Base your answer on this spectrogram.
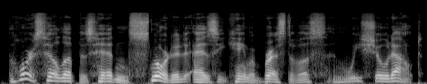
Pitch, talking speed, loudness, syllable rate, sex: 125 Hz, 255 wpm, -20 LUFS, 5.4 syllables/s, male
